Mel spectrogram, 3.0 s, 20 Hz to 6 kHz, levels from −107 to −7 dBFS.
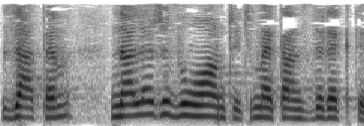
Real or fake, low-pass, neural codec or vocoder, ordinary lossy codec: real; 5.4 kHz; none; MP3, 24 kbps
